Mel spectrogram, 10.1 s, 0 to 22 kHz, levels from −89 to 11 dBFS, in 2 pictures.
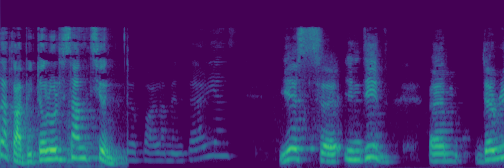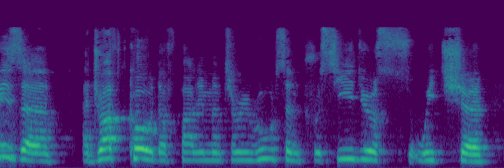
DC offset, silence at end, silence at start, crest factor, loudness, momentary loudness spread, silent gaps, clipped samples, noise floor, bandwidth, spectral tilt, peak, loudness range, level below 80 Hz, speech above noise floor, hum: under 0.1%; 0.15 s; 0 s; 20 dB; -27 LUFS; 14 LU; none; under 0.1%; -75 dBFS; 11.5 kHz; -4.5 dB/octave; -8 dBFS; 4 LU; -72 dBFS; 48 dB; none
